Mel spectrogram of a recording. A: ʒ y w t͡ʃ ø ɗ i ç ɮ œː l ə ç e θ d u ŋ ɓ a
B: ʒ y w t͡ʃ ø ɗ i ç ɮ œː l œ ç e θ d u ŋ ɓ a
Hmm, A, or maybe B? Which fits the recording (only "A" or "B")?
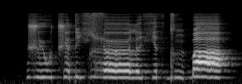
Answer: B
